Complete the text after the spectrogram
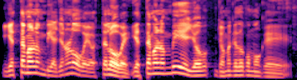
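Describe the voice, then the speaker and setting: A man's voice: mid-range voice, big pitch swings, rapid-fire. A man with a Puerto Rican accent, hosting a casual podcast in a crude, mocking, ranting way. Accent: Puerto Rican Spanish. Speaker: podcast host.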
